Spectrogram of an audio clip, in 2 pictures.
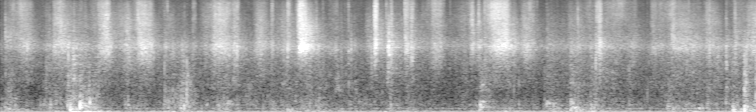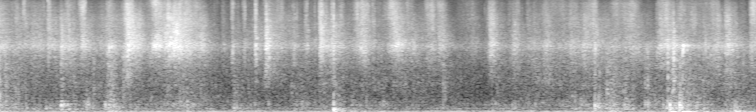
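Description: Bodies thud onto a mat as people are thrown.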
